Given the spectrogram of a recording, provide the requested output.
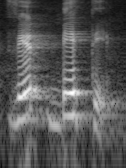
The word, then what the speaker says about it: verbete: palavra verbete é um Olha que o erro som fechado né tá mostrando e c com acento circunflexo porque a pronúncia é verbete substantivo masculino e os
